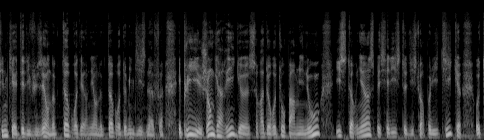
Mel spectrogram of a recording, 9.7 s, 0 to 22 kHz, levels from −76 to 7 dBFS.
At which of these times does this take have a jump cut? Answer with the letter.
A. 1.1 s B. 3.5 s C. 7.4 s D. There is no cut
D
